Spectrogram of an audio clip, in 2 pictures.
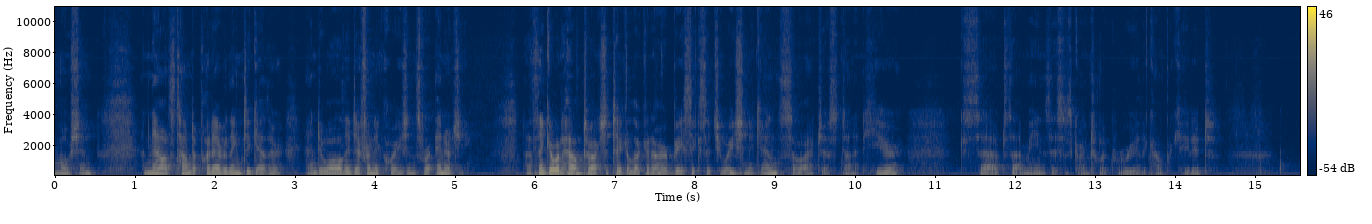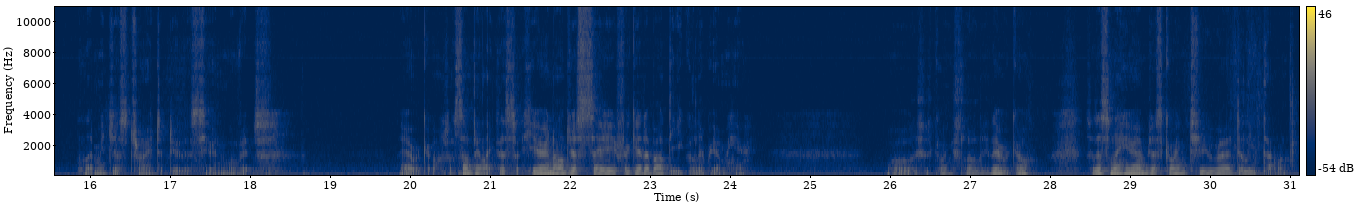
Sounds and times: Speech: 0.0s - 5.2s, 5.9s - 10.6s, 11.3s - 14.6s, 15.8s - 18.4s, 19.8s - 24.3s, 26.0s - 31.1s.

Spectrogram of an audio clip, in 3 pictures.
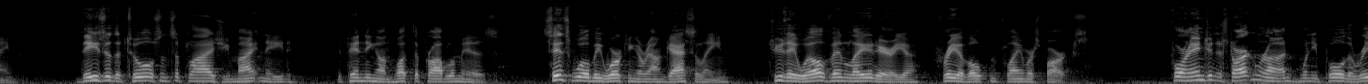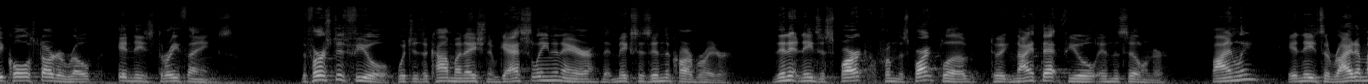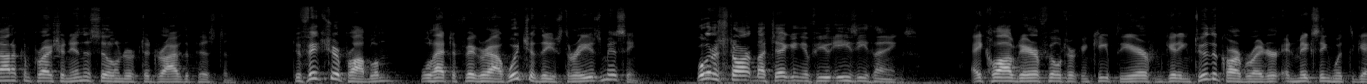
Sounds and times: Speech: 0.0s - 0.2s, 0.8s - 11.0s, 11.7s - 16.1s, 16.7s - 41.0s.

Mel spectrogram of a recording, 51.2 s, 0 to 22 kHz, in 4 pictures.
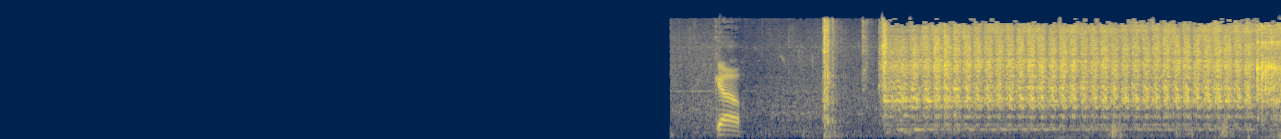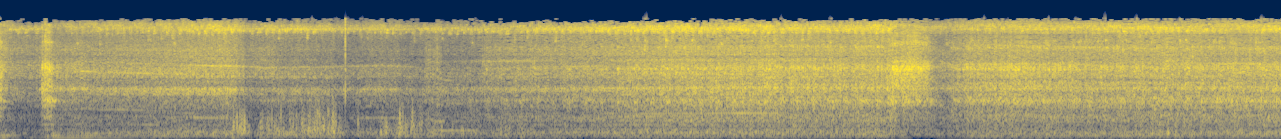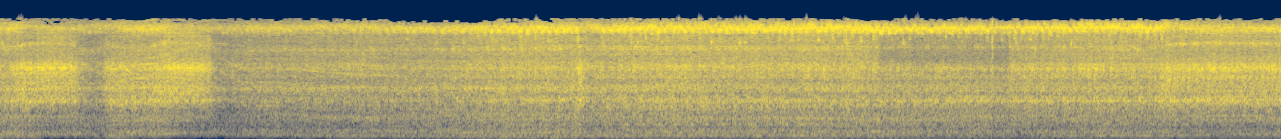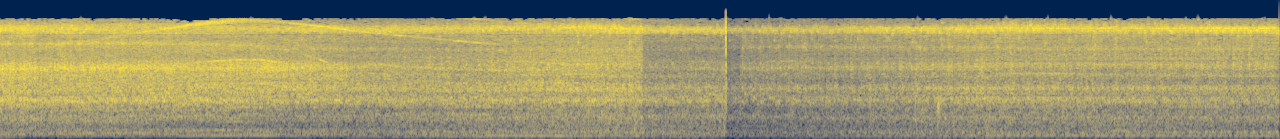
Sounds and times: Truck: 6.7s - 51.2s.

